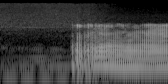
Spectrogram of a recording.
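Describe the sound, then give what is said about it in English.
A fart sound: a low, droning buzz suddenly turns into a louder, raspy, brassy blare that holds steady for under a second. “That sounded like you farted.”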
